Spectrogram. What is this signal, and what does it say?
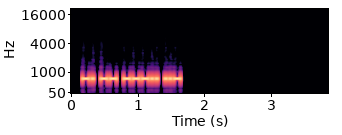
Morse code, heard as a keyed tone, about 36 wpm, 700 Hz. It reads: NM8U
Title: USA Call Signs - 4 Characters - Repeated 2x - 35wpm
